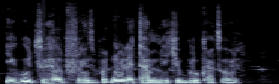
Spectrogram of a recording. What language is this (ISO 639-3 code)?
pcm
